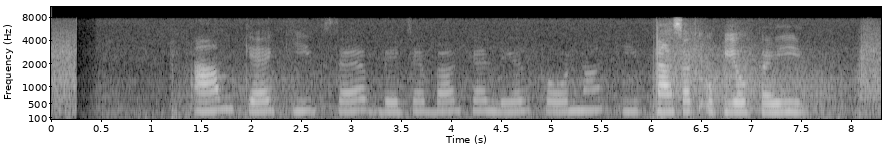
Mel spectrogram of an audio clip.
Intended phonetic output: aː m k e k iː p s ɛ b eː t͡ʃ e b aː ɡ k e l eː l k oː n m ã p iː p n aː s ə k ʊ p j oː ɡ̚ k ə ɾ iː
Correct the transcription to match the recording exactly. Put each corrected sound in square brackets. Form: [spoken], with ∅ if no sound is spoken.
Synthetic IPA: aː m k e k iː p s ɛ b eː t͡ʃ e b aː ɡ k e l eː l k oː n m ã [k] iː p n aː s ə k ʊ p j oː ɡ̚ k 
